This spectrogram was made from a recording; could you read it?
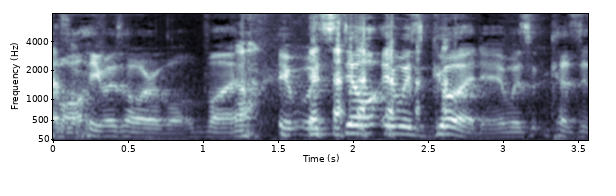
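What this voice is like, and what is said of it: Usual voice. Nothing is said of it.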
